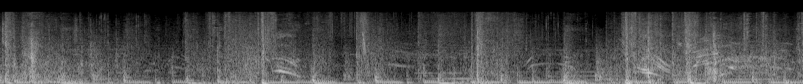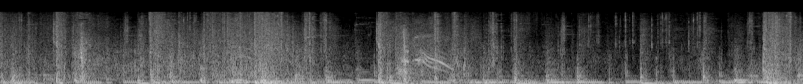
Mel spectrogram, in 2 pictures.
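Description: Dense, continuous volleys of gunfire and thuds rattle through a Red Dead Redemption 2 shootout, loud and steady over a layered game soundscape.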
